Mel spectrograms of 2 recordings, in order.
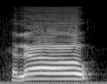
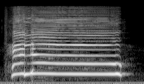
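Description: First: It is said in his normal voice. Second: It is said in a put-on disguised voice.

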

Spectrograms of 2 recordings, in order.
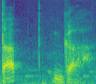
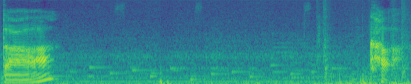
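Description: First: The middle consonant is a plain g sound. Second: The middle consonant is an aspirated k sound. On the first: The speaker calls it wrong. "দাঁত গা এরকম হওয়ার কথা, কিন্তু তা না হয়ে" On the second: The speaker calls it right. "ক্ষয়ের উচ্চারণ হয়"

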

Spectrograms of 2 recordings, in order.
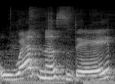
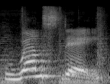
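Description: First: The d sound is pronounced in the word. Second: The d sound is silent in the word. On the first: The speaker calls it wrong. "It's not Wednesday" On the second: The speaker calls it right. "tapi Wednesday. Langsung"

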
